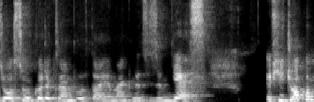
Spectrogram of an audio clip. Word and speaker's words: diamagnetism: And as you can tell, I have no idea how to pronounce diamagnetism because I always drop the A and just say dimagnetism, and that's not actually correct.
